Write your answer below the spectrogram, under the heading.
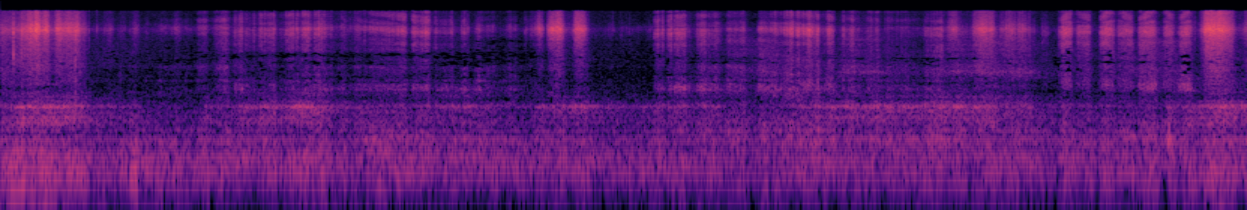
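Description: Graphite pencil scratching on paper in runs of short, quick strokes, with quiet pauses between; the strokes come thickest near the end.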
